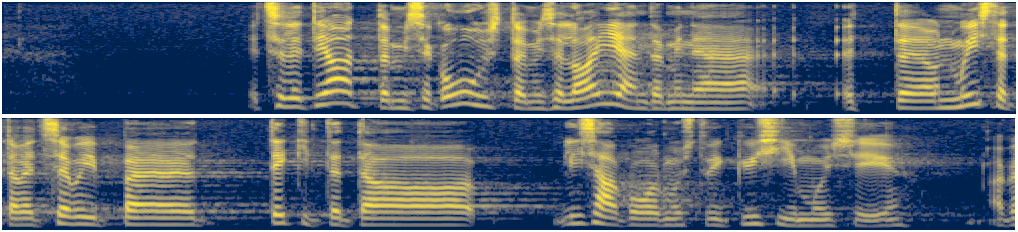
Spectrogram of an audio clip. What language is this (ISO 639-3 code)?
est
